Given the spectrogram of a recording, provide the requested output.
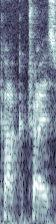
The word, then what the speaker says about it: Cockatrice: Cockatrice. It rhymes with smock, okay.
